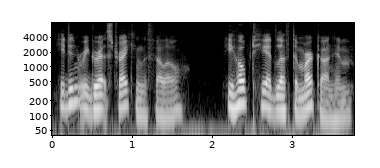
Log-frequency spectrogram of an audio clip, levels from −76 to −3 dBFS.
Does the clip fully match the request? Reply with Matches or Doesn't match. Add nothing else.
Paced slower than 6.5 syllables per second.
Matches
